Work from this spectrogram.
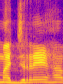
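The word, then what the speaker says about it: مجراها: Itu kita bacanya majreha Pak. Tapi kalau waduha jangan baca waduhe.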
